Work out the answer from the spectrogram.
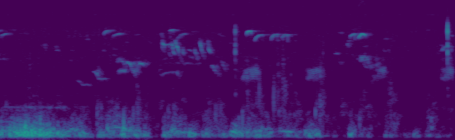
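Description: Songbirds chirping and trilling in many short, high calls, over an uneven low rumble that is loudest in the first second.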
